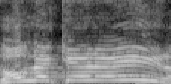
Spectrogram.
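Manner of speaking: high-pitched mock yell in Spanish; yelling cab driver. Comic plays Cuban driver asking where to go, mock yelling. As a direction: imitate a driver hollering at passengers. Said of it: "So he's yelling at us".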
